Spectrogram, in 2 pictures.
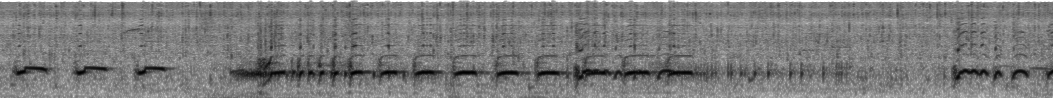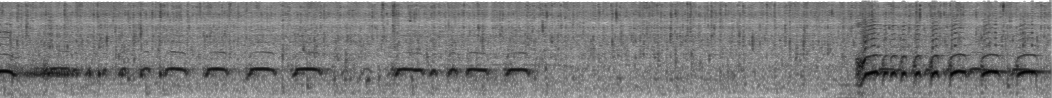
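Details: Local zebra dove used as training and lure song for caged doves: long runs of rapid, evenly repeated soft cooing notes, broken into phrases of a few seconds, with a low background hiss.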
